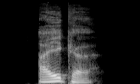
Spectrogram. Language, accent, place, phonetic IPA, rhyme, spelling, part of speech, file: German, Germany, Berlin, [ˈaɪ̯kə], -aɪ̯kə, Eike, proper noun, De-Eike.ogg
- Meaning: a unisex given name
